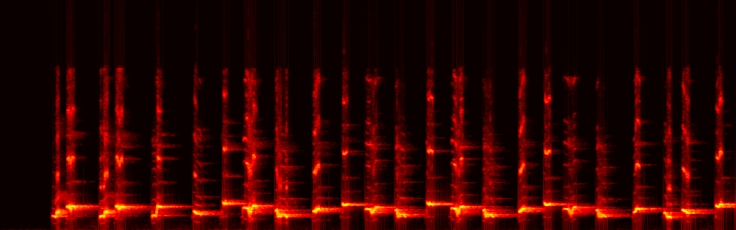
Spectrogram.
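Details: Sooty-headed bulbul in a long, vigorous dawn song, tail wagging. After a brief silence, liquid whistled notes begin, some rising and some dropping, repeated in a brisk, unbroken series.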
